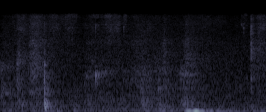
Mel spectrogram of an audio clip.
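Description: Almost silent, with faint handling noise: a small click about a third of a second in and a soft low thump about a second and a half in.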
